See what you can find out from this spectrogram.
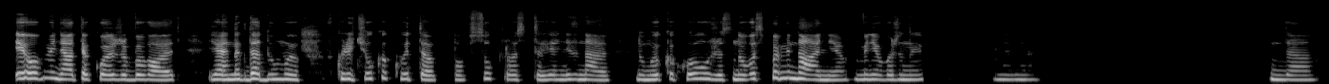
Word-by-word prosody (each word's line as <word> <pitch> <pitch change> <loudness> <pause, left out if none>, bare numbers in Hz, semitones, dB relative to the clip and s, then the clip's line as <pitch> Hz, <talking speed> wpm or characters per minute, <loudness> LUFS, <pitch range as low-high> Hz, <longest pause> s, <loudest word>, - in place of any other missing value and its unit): И 265 - +8
у 270 0 +6
меня 255 -4 +3
такое 230 -1 +1
же 225 0 0
бывает. 215 -1 0 0.2
Я 225 -1 +5
иногда 235 +2 +5
думаю: 235 0 +2 0.3
включу 265 - -1
какую-то 250 -8 -3 0.2
попсу, 215 +5 -6
просто 220 -3 -7
я 220 +1 -2
не 225 +1 -1
знаю. 215 -3 -1 0.2
Думаю: 220 0 +1
какой 250 0 -2
ужас! 225 -5 0
Но 225 -1 +2
воспоминания 250 -6 +2
мне 225 -1 -1
важны. 220 +1 -2 0.7
Мгм. 220 -1 -7 2.3
Да. 215 -2 -3
225 Hz, 115 wpm, -24 LUFS, 215-250 Hz, 2.3 s, И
